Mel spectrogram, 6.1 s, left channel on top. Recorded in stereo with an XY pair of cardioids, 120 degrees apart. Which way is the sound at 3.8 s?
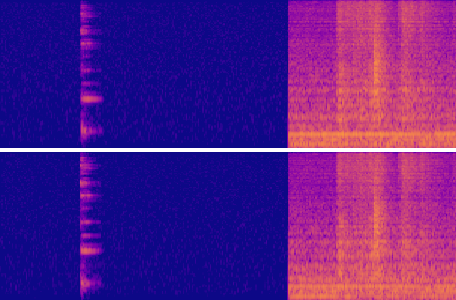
Straight ahead.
